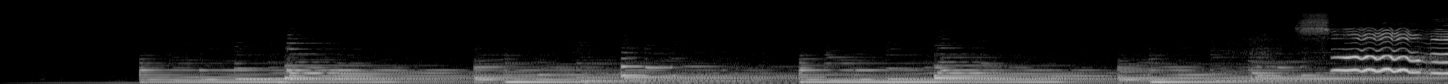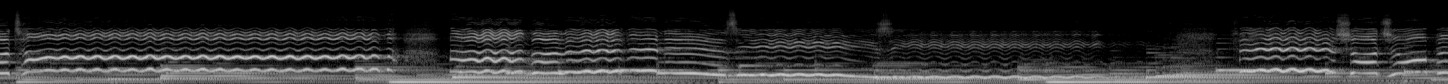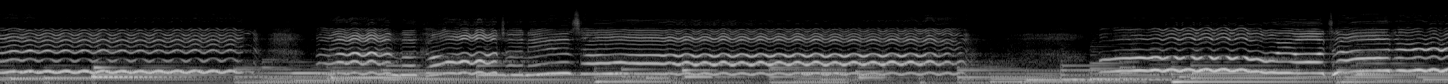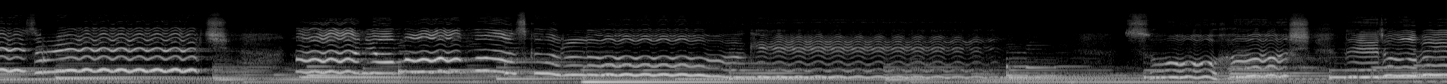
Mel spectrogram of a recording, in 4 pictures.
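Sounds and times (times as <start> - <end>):
harp: 1.4 - 57.9
soprano singing: 1.4 - 57.9.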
